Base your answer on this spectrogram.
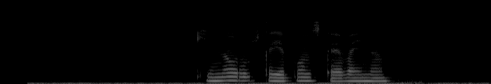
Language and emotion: Russian, neutral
